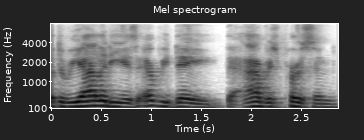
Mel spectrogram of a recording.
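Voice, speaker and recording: The man's tone is dark and mellow. His voice is somewhat breathy, with fairly even intonation. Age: 50s. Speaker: prison abolitionist activist. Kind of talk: interview.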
